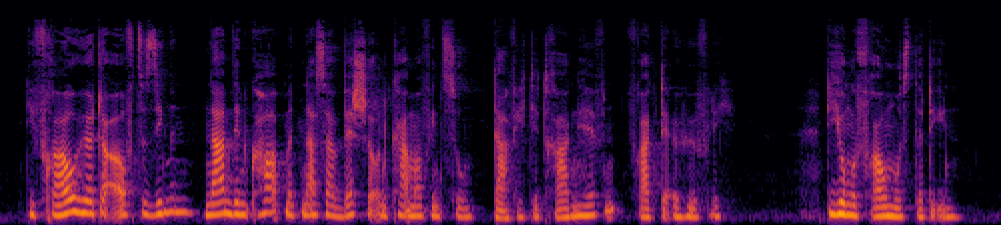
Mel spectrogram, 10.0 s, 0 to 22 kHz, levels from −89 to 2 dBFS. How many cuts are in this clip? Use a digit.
3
